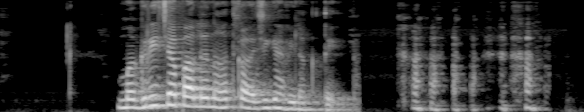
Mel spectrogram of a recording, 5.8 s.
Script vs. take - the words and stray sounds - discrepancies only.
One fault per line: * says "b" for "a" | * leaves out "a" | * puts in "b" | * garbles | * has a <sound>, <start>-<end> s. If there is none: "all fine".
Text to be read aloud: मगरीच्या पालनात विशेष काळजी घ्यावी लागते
* leaves out "विशेष"
* has a laugh, 4.0-5.5 s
